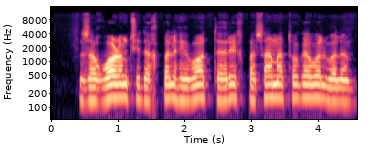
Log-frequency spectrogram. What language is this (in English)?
Pashto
